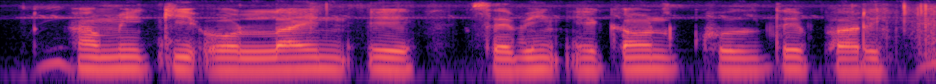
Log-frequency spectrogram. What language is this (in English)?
Bangla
